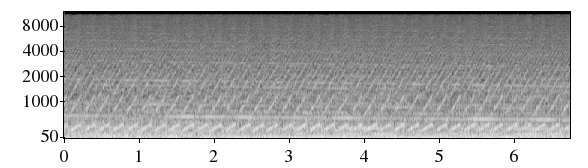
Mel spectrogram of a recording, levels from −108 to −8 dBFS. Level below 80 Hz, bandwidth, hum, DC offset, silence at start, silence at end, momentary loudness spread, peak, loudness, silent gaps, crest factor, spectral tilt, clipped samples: -24 dBFS; 11.5 kHz; none; under 0.1%; 0 s; 0 s; 1 LU; -10 dBFS; -23 LUFS; none; 12 dB; -6 dB/octave; under 0.1%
